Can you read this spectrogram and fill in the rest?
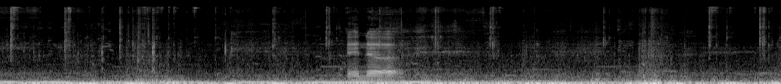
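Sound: car driving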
